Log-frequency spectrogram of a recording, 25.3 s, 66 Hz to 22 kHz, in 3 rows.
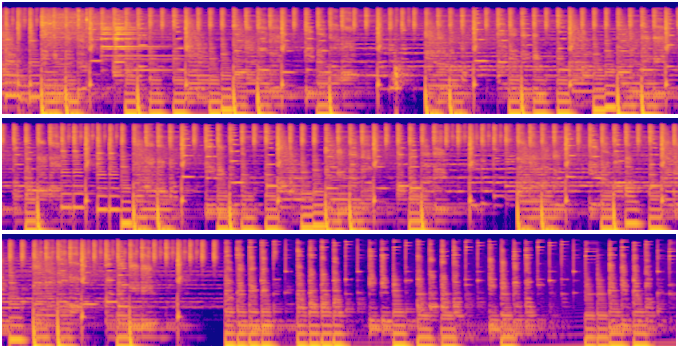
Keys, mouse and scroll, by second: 0.3 click, 1.0 Page_Down, 4.8 scroll down 1, 5.9 scroll down 1, 6.6 click, 7.7 click, 9.7 click, 11.0 Page_Up, 12.0 Page_Down, 13.5 ctrl+o, 14.5 scroll down 1, 16.6 scroll down 1, 17.1 click, 18.0 click, 19.3 click, 20.4 click, 22.2 click, 23.2 Page_Down, 24.5 click.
